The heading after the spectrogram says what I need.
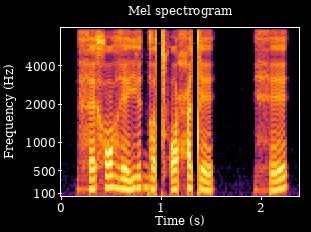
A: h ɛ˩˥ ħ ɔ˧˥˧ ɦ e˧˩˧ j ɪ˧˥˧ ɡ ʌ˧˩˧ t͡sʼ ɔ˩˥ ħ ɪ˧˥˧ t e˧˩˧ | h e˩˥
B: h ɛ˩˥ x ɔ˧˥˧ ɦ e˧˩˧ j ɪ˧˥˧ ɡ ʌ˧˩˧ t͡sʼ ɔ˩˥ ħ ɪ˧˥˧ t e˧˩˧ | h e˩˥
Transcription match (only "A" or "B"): B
